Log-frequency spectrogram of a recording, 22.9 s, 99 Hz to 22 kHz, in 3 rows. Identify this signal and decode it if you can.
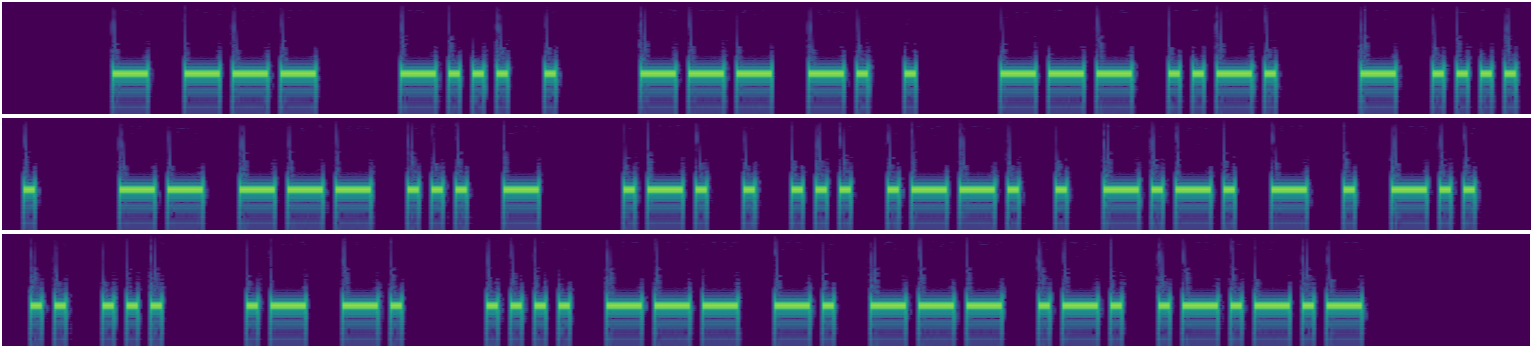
Morse code, heard as a keyed tone, about 20 wpm, 700 Hz. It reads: TO BE ONE OF THE MOST RESPECTED IS AN HONOR.
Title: Sentences with 6-Word Phrases - Spoken Beginning - 20wpm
